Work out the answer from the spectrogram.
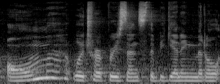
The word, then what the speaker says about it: Om: A-U-M makes the sound Om, which represents the beginning, middle, and end, and becomes a sacred syllable.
